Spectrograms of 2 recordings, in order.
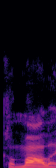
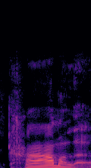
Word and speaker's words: Kamala: It's not Kamala. It's Kamala.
